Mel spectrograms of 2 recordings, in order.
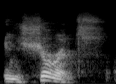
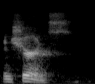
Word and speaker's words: insurance: He put the emphasis on the first syllable. I go insurance. I put the emphasis on the second syllable.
